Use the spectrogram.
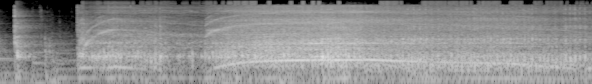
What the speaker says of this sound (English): we beat until very well frothed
